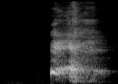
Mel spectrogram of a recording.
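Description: A single sudden sneeze bursts out close to the microphone during home recipe preparation, a short sharp blast that fades within about half a second after silence.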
